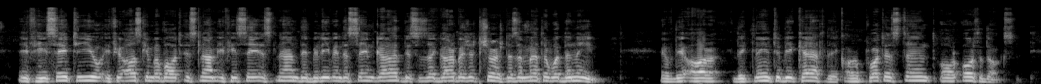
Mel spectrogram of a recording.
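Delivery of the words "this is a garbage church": normal talking voice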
